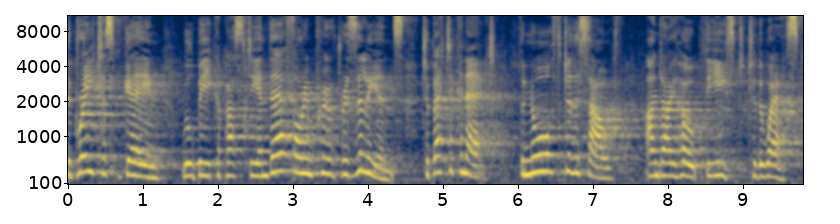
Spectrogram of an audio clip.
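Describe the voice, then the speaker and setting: A woman speaks at a high pitch. Noticeable background noise is present. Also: ordinary pitch variation, moderate pace. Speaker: member of parliament. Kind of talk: parliamentary speech.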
